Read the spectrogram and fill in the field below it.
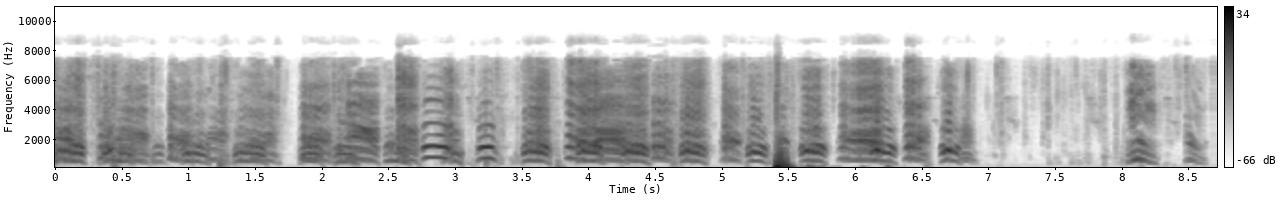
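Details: Many young common ravens feeding on breakfast and squabbling over food, giving a dense, almost continuous stream of hoarse croaking squawks, with one sharp thump partway through.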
